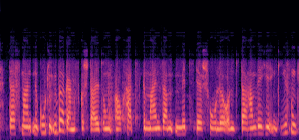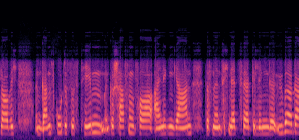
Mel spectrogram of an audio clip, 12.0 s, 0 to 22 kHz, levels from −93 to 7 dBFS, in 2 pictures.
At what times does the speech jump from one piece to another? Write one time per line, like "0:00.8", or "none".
none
